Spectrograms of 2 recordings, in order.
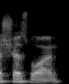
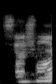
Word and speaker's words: Szechuan: I think I'd go with the hot box or the Szechuan. Okay, I can't pronounce that for my life, but Szechuan?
